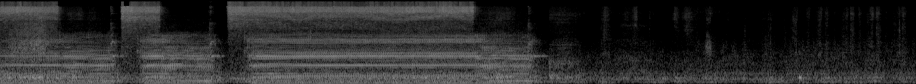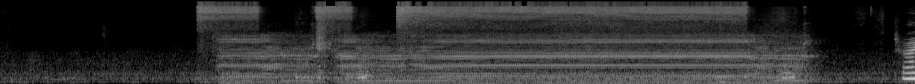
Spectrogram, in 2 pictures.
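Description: An airbrush sprays isopropyl alcohol over alcohol inks, its steady loud hiss running in long bursts that stop and start again, with a quieter gap in the middle.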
